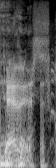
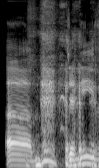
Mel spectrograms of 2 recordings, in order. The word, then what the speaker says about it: Denis: For me, I think the biggest thing, and it's similar to Denis, and you guys actually taught me how to say his name properly. I was calling him Dennis all these years. – Yes, my boy Dennis. – Total Midwestern noob, Denis Villeneuve.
